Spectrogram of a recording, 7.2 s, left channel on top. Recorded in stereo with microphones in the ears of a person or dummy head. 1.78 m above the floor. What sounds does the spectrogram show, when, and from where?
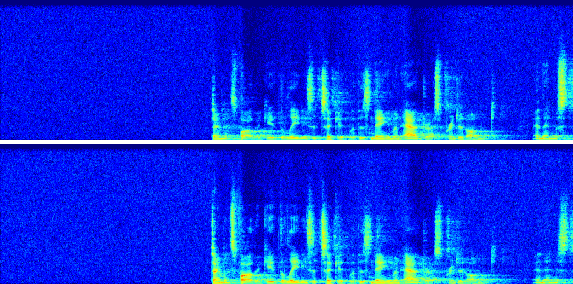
2.6 s a man speaking: 55° right (ahead or behind), 2 m; by 7.1 s 50° left (ahead or behind), 3 m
